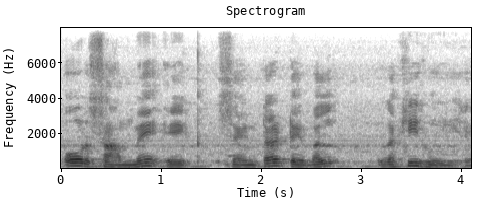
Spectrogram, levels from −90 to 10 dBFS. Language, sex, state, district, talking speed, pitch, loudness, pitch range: Hindi, male, Madhya Pradesh, Dhar, 115 wpm, 120 Hz, -17 LUFS, 110-150 Hz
